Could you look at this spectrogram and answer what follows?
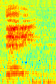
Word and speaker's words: Dairy: my name is Dairy Dairy like you could pronounce it like berry so it's not that hard I came here about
